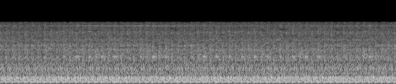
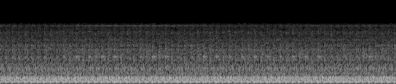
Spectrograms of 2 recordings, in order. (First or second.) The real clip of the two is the second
